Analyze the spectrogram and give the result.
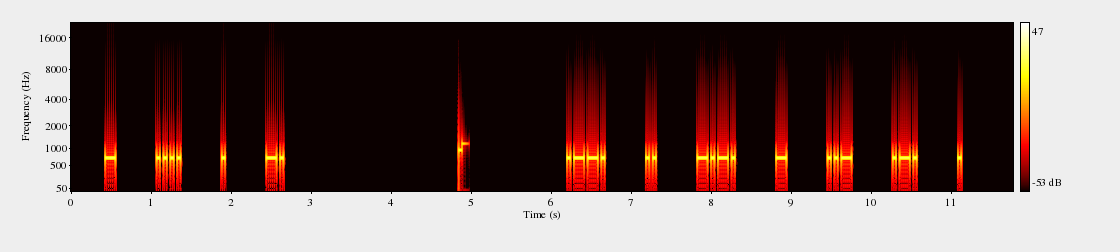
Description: Morse code, heard as a keyed tone, about 27 wpm, spaced as for 13 wpm, 690 Hz. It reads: THEN PICTURE
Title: 4x Character Spacing - Top 200 Words - 28wpm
